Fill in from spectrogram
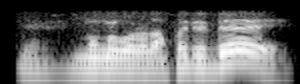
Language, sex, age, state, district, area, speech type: Bodo, male, 60+, Assam, Chirang, rural, conversation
